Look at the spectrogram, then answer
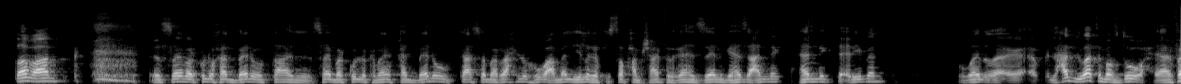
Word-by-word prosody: طبعًا 145 -1 +7 1.0
السايبر 125 +5 +2
كله 125 -3 -2
خَد 115 -4 0
باله 125 +6 +2
وبتاع 110 +1 -1
السايبر 105 +3 -2
كله 110 +1 -3
كمان 110 +2 -2
خَد 105 -3 -3
باله، 135 - +1
وبتاع 115 -2 -2
السايبر 110 -2 -2
راح 115 +1 0
له 130 - -4
وهو 115 +1 0
عَمَّال 115 0 +1
يلغي 110 -3 +1
في - - -19
الصفحة 115 -2 -3
مش 95 - -8
عارف 110 -2 -2
يلغيها 110 +3 -1
إزاي، 105 +3 +1
الجهاز 110 0 -1
هنِّج 125 +1 -1
تقريبًا 130 +2 -3 0.7
و 110 - -1 0.8
لحد 135 +10 +1
دلوقتي 145 +5 +6
مفضوح 120 +2 +1
يعني 100 +1 +2
ف - - +7
115 Hz, 170 wpm, -23 LUFS, 105-125 Hz, 1.0 s, طبعًا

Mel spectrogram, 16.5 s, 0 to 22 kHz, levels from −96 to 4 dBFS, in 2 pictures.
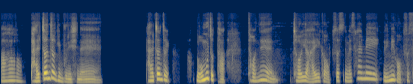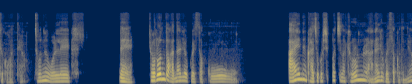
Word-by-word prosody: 아, 170 0 -5 0.2
발전적인 220 - +6
분이시네. 125 -3 -5 0.9
발전적 205 +3 +4 0.5
너무 200 +10 +9
좋다. 200 - -1 0.4
저는 180 -5 -2 0.3
저희 170 +2 0
아이가 155 +2 -3
없었으면 170 +5 -6
삶의 270 -1 -1
의미가 200 +5 +1
없었을 - - -11
것 - - -17
같아요. - - -19 0.2
저는 175 +3 -3
원래 150 0 -3 1.0
네, 135 -8 -1 0.3
결혼도 240 +7 +6
안 135 +3 -2
하려고 170 -4 -3
했었고 130 0 -7 1.1
아이는 230 +9 +4
가지고 160 -1 -3
싶었지만 170 -2 -6
결혼을 195 +5 0
안 120 -4 -7
하려고 175 -1 -3
했었거든요. 120 +5 -10
170 Hz, 275 characters per minute, -22 LUFS, 140-195 Hz, 1.1 s, 너무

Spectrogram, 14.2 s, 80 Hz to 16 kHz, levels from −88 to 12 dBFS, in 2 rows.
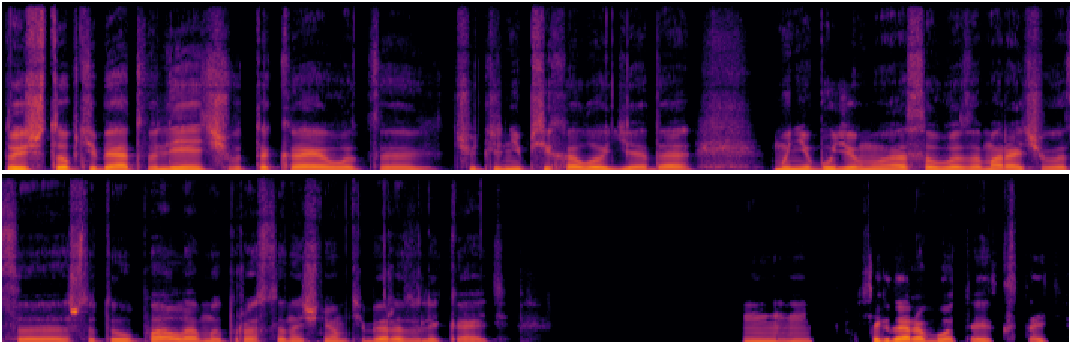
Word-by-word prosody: То 125 - +6
есть, 120 -1 +8
чтоб 150 +3 +5
тебя 130 -3 +4
отвлечь, 135 +9 +2
вот 115 0 -8
такая 110 -1 +2
вот, 95 -1 -2
э, 100 +1 -4
чуть 115 +1 -8
ли 110 - 0
не 110 -1 +1
психология, 105 -5 +1
да? 110 +5 -1 0.5
Мы 110 +1 +3
не 120 - +3
будем, 115 -5 +1
э, 100 - +1
особо 100 -2 +1
заморачиваться, 95 -2 -1
что 95 +1 -1
ты 100 - -5
упала, 120 - +1
мы 110 +4 -4
просто 105 -3 -6
начнем 100 +2 -5
тебя 95 -2 -3
развлекать. 90 -3 -6 1.6
Мгм, 110 +1 -4 0.3
всегда 105 -5 +4
работает, 90 -2 -1
кстати. - - -10
105 Hz, 135 wpm, -26 LUFS, 95-115 Hz, 1.6 s, есть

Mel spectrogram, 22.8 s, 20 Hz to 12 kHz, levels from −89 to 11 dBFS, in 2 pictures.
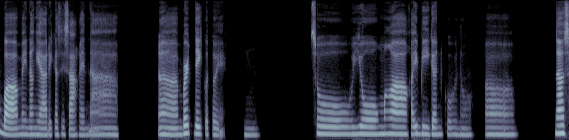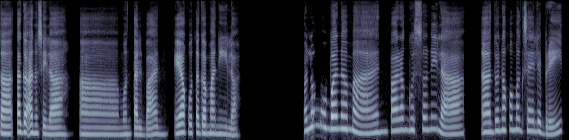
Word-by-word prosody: ba 155 -4 +5
may 165 +1 -6
nangyari 155 -1 -2
kasi 165 +1 -8
sa'kin 155 0 -4
na, 75 - -5 1.3
ah, 165 -1 0
birthday 185 0 +2
ko - - -10
'to, 160 - -9
eh. 150 - -11 0.4
Hmm. 150 -1 -12 1.1
So 185 - +1 0.6
yung 175 0 -2
mga 175 -2 +2
kaibigan 170 -1 -3
ko 165 -1 -11
'no, 155 0 -11 0.2
ah, 165 0 -6 0.8
nasa 190 -1 +5
taga-ano 215 -3 +5
sila, 165 -2 +1 0.2
ah, 165 -1 -3
Montalban 165 0 -2 0.2
eh, 195 +3 +7
ako 205 -1 +1
taga-Manila. 180 -5 0 1.3
Alam 345 +9 0
mo 355 -2 -2
ba 300 -1 +7
naman, 220 -7 +1
parang 260 +2 +2
gusto 275 +2 -2
nila, 185 -12 0 0.3
ah, 225 +1 +4
doon 255 +4 -1
ako 280 - -4 0.2
mag-celebrate. 230 -7 -1
175 Hz, 100 wpm, -23 LUFS, 165-205 Hz, 1.3 s, eh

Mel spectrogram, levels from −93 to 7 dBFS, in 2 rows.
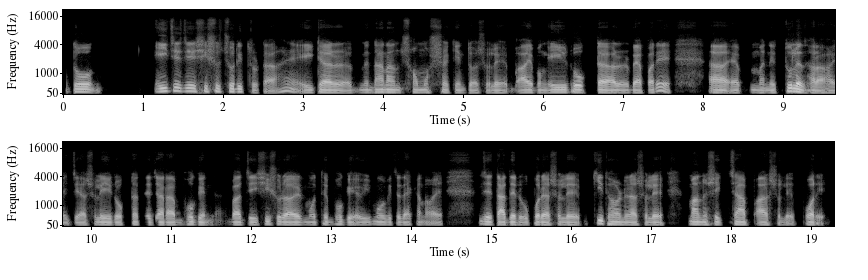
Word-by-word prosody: তো 120 - +5 1.0
এইযে 145 +3 +4
যে 140 - +6
শিশুর 130 -1 0
চরিত্রটা, 120 -8 0 0.2
হ্যাঁ? 145 -6 -3
এইটার 100 -1 +3 0.4
দা 100 - -3
নানান 105 -1 +2 0.2
সমস্যা 100 0 -3
কিন্তু 90 -3 -6
আসলে 90 +2 -4 0.2
বা - - -4
এবং 100 +1 -6
এই 105 - +4
রোগটার 100 -2 +3 0.2
ব্যাপারে 95 - 0 0.6
অ্যাঁ 100 -2 +5 0.4
মানে 90 0 -2 0.2
তুলে 140 -3 +10
ধরা 85 -3 +1
হয় 85 -1 -3
যে, 85 - -4
আসলে 95 +3 -5
এই - - +1
রোগটাতে 95 +3 -4
যারা 90 -2 +3 0.2
ভোগেন 95 -5 0 0.3
বা, 95 - +3
যে 95 - 0
শিশুরা 105 -2 +1
এর 90 - -4
মধ্যে 90 +2 -3
ভোগে, 100 -2 -2
ঐ - - -2 0.2
মুভিতে 95 -1 -3
দেখানো 95 - -8
হয়। - - -5 0.5
যে 105 - +5
তাদের 95 +1 +5
উপরে 95 +1 +2
আসলে 95 -1 -2 0.3
কি 135 - +5
ধরনের 100 -3 +2
আসলে 90 -2 -1 0.5
মানসিক 100 -1 +1
চাপ 100 -3 +3 0.2
আসলে 90 - -7 0.2
পড়ে। - - +1
100 Hz, 150 wpm, -24 LUFS, 95-105 Hz, 1.0 s, তুলে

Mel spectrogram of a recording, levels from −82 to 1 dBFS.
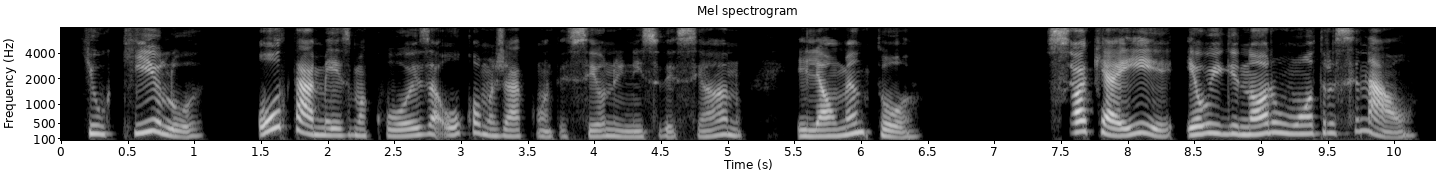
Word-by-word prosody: que 230 - -2
o 220 - -1
quilo 185 - -1 0.4
ou 395 - +4
tá 270 -10 +6
a 220 - +5
mesma 180 -2 -4
coisa 175 +6 -3
ou 195 - -3
como 220 -10 -5
já 165 -2 -1
aconteceu 155 0 -6
no 170 - -6
início 145 -1 -5
desse 140 +1 -4
ano, 180 +3 -4 0.4
ele 160 0 -2
aumentou. 165 - -1 1.1
Só 270 +2 +8
que 280 - -3
aí 185 -2 +4
eu 210 +5 +3
ignoro 220 +1 +2
um 235 -3 -2
outro 230 +2 -2
sinal. 220 - +1
190 Hz, 150 wpm, -22 LUFS, 160-230 Hz, 1.1 s, Só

